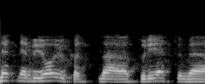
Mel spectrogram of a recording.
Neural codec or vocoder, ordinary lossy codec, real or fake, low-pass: codec, 16 kHz, 16 kbps, FreqCodec, smaller model; MP3, 32 kbps; fake; 7.2 kHz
